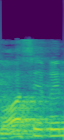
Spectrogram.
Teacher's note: غین پر ہے، الف مدہ ہے، 2 حرکات لمبا کریں گے، سین سیٹی جیسی آواز سے، قاف کو پر پڑھنا ہے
